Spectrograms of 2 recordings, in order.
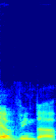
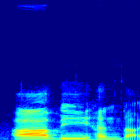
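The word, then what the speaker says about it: Aviendha: I used to say Avinda, but Avihenda. Yeah, Avihenda. Jeez, I the need to count how mouthful.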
